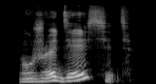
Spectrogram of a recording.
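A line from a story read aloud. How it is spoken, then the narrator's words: Mutter, craftsman. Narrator (Russian): пробормотал мастер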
